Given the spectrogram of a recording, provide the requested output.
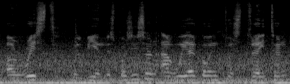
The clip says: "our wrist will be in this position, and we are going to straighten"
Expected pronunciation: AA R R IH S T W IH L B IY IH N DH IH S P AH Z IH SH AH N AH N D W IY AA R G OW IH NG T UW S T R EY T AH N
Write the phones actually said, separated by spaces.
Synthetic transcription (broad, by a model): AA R R IH S T W IH L B IY IH N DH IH S P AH S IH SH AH N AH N W IY AA R G OW IH NG T UW S T R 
